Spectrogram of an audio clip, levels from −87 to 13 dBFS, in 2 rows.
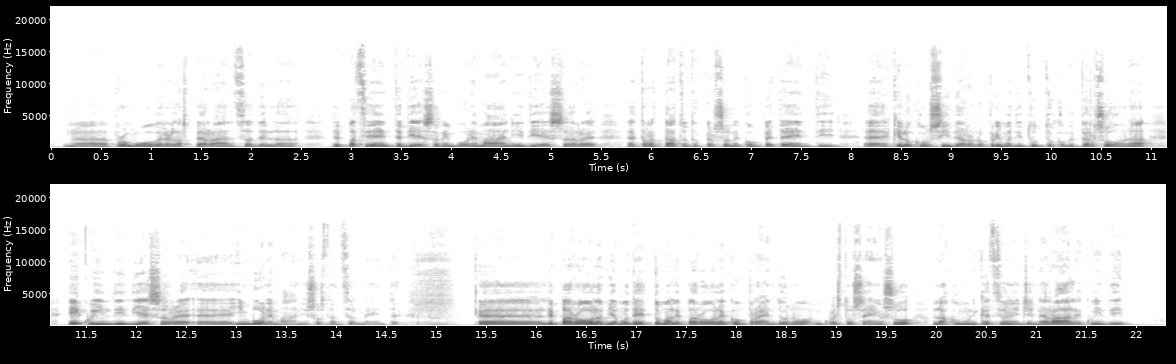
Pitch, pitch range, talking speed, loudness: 115 Hz, 105-120 Hz, 145 wpm, -38 LUFS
